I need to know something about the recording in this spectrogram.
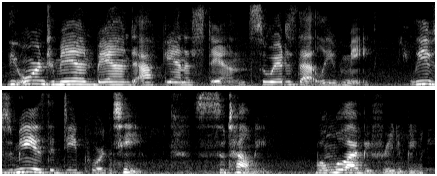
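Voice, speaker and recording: A woman's voice: on the high side, moderate pace, sharp tone. A woman reciting rhymed slam poetry with emphatic, punchy, rhythmic delivery on a noisy amateur recording. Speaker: poet.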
